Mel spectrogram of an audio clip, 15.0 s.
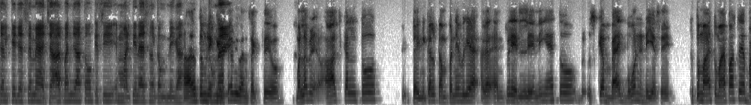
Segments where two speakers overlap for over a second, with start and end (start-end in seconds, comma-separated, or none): none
